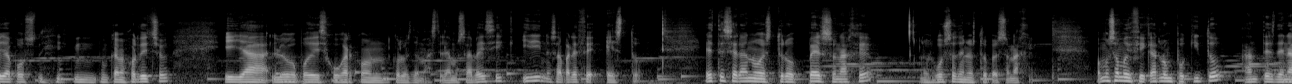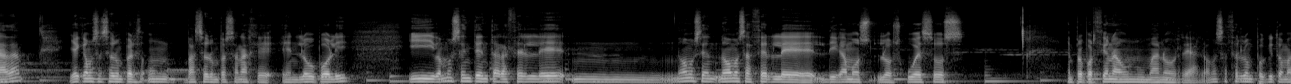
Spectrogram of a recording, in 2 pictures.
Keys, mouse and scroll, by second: 5.2 middle click, 6.0-6.5 scroll up 5, 6.6 shift+middle click, 6.9 shift+scroll up 1, 7.0 middle click, 8.1-8.4 scroll up 4, 8.4 shift+middle click, 9.1 middle click.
